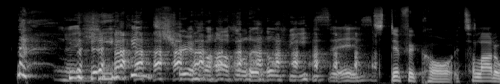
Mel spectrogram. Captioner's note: laughing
